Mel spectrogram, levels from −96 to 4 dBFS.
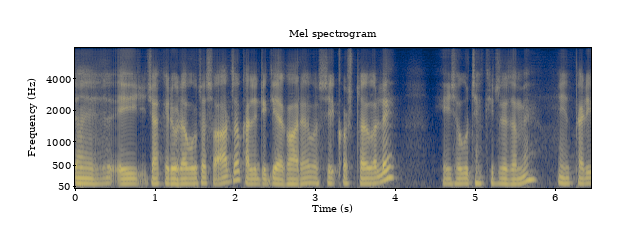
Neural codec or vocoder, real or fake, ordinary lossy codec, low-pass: codec, 16 kHz, about 1 kbps, DyCAST, with the encoder's durations; fake; none; none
